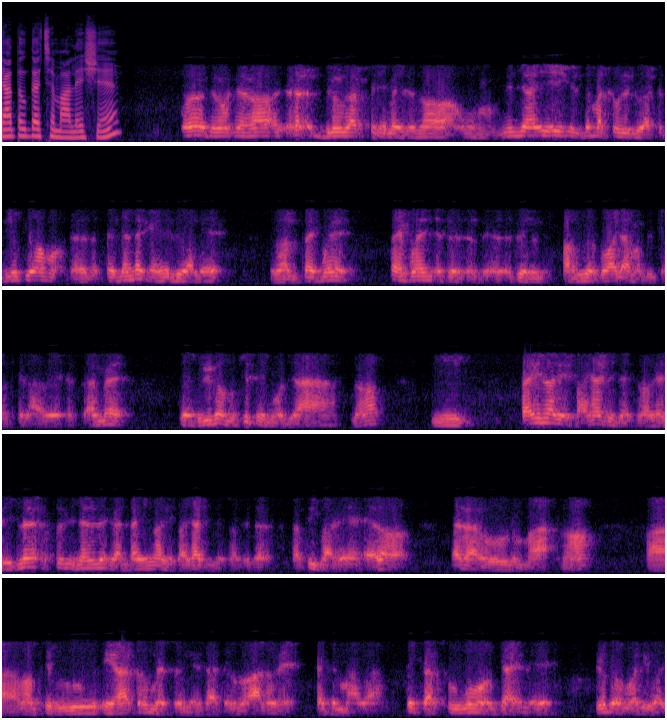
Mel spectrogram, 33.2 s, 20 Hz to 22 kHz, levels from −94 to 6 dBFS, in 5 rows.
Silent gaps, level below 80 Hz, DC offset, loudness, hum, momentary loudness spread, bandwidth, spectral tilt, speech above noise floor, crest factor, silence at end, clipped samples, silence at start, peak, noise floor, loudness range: none; -84 dBFS; under 0.1%; -33 LUFS; none; 9 LU; 10.5 kHz; -6 dB/octave; 40 dB; 18 dB; 0 s; under 0.1%; 0 s; -14 dBFS; -71 dBFS; 3 LU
